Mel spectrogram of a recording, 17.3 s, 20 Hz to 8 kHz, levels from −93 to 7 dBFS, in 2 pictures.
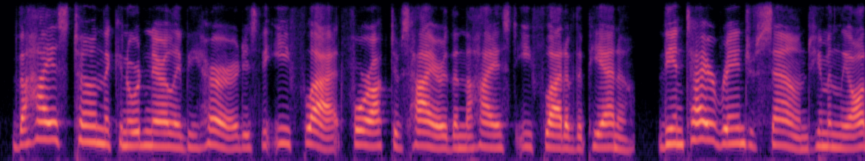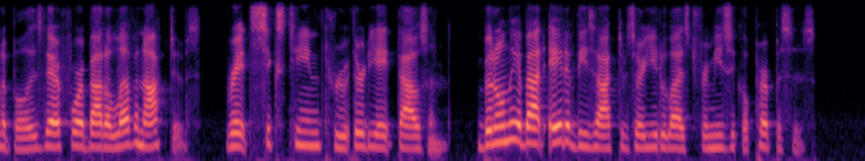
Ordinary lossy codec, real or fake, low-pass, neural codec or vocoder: Opus, 32 kbps; real; 7.2 kHz; none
